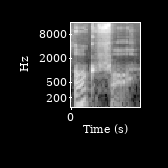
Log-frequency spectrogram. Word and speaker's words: Okafor: We needed a defensive end, obviously, and Alex Okafor.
